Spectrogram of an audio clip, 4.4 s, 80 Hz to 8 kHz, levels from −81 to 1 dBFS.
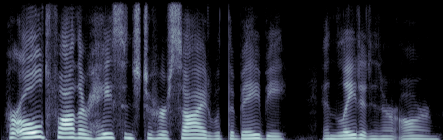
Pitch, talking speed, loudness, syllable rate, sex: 190 Hz, 215 wpm, -19 LUFS, 5.1 syllables/s, female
